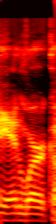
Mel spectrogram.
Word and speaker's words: Anwar: Now, Anwar, am I saying that right? – The main guy, Anwar Kongo, yeah.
